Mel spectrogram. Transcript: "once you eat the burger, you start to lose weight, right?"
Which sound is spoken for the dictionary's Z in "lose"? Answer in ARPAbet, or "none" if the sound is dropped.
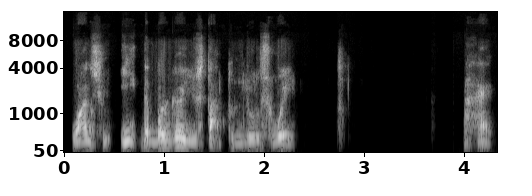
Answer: S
